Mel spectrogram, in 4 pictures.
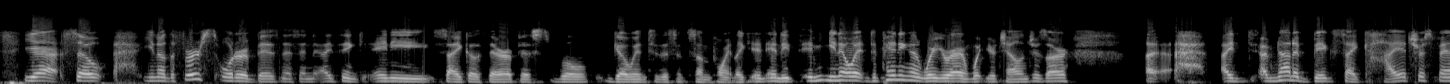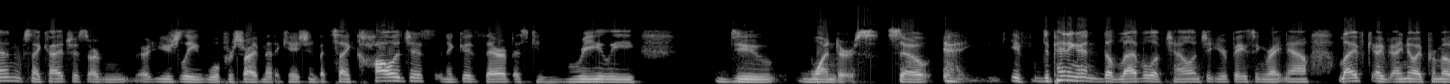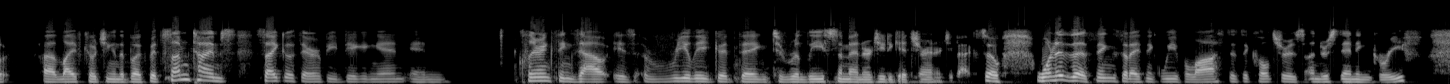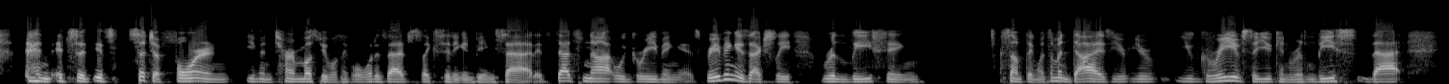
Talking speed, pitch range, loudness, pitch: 180 wpm, 120-150 Hz, -26 LUFS, 130 Hz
